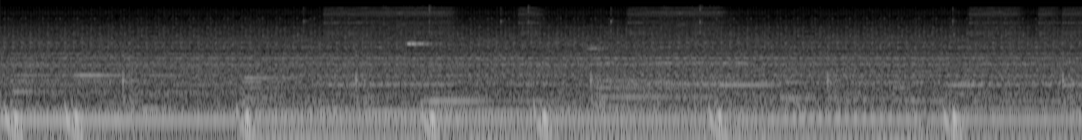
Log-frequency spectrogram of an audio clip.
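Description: Metal clunks sharply as a loader's grapple moves.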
